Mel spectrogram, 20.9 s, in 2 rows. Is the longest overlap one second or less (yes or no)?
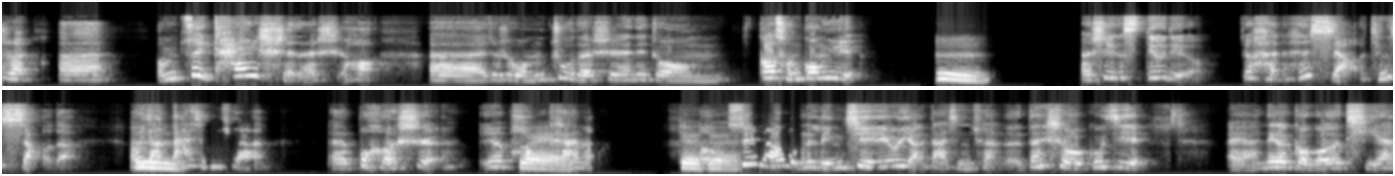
yes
